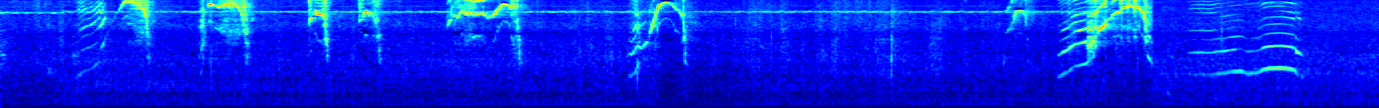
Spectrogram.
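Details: Young monkey Bailee cries after another monkey, Bella, hurt her. Bursts of shrill, high screeches come in quick succession, then a wavering, whining tonal cry closes the sequence.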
